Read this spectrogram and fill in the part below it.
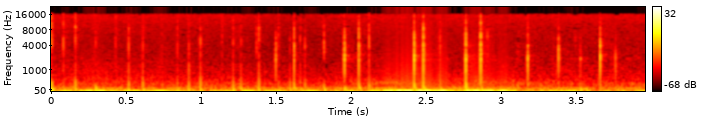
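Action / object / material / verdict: tap / small glass jar with lid / glass / none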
